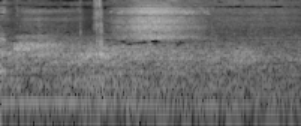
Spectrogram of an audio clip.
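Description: Low, steady background noise with a single faint click about two-thirds of a second in and a soft hiss around it.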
